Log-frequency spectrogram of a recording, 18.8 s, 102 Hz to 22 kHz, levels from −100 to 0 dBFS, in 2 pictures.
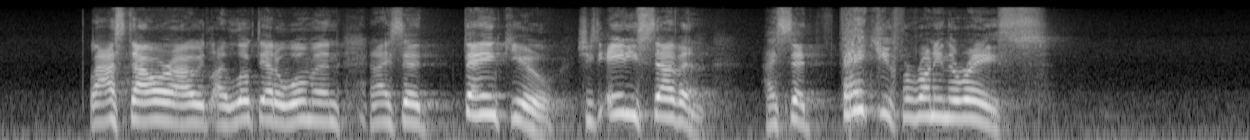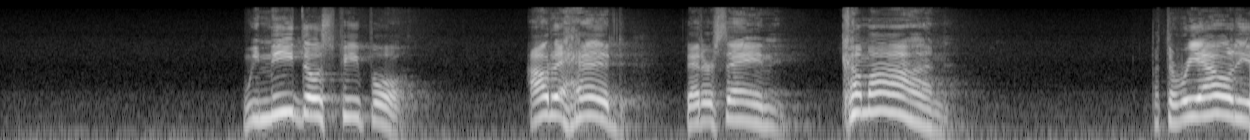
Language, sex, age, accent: English, male, 30-49, American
